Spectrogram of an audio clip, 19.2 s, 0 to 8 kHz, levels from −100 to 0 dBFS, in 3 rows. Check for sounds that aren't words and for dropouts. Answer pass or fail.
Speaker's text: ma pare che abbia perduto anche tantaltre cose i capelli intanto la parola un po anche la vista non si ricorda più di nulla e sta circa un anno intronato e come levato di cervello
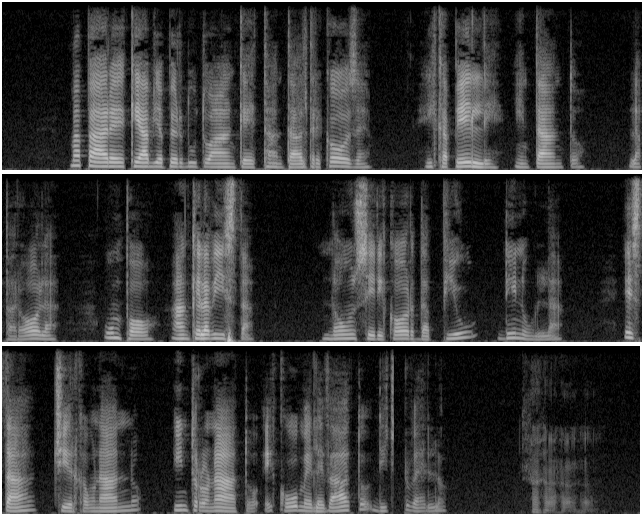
fail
